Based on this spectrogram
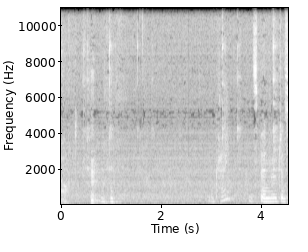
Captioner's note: chuckles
